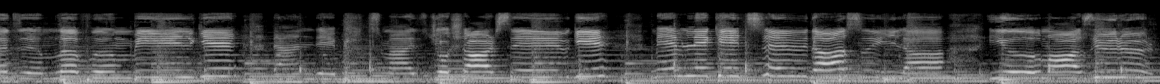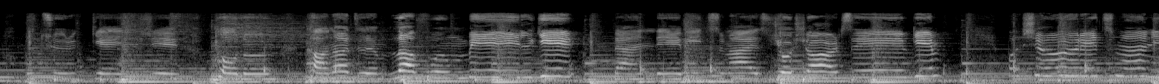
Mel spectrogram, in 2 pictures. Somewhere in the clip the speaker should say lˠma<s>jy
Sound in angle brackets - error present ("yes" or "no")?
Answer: yes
